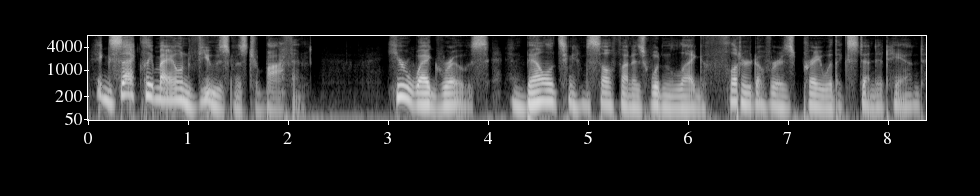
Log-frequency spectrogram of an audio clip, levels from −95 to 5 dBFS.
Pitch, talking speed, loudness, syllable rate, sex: 125 Hz, 165 wpm, -20 LUFS, 4.9 syllables/s, male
